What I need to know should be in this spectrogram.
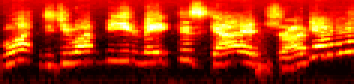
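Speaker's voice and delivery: sudden, high-pitched exclaiming outburst. Player character leans over to another character and asks, very loudly. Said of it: "Very loudly".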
